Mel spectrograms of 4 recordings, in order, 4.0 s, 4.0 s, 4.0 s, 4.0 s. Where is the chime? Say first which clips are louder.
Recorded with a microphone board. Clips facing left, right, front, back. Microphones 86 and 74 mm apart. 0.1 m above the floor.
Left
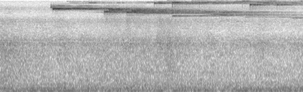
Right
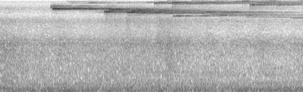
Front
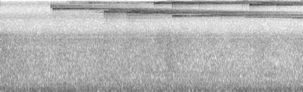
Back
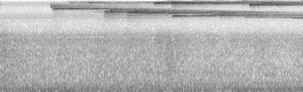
Right 1 dB, even; 135° right, 4 m.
